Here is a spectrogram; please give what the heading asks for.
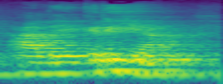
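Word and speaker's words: alegría: experience this emotion Allegria alria means Joy Allegria if the accent wasn't there it would be Allegria but it's Allegria um I've chosen this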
